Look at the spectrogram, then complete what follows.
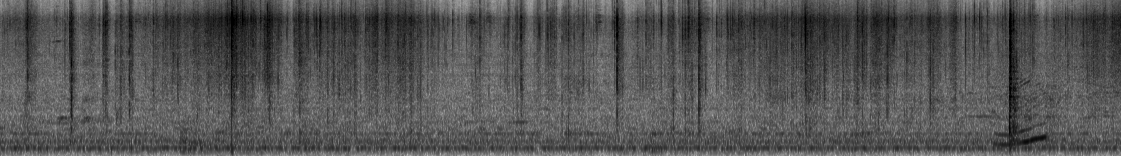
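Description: Bubble wrap and plastic packaging crinkling and crackling as it is cut with scissors and pulled apart, with scattered sharp snips and clicks and one louder snap near the end.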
